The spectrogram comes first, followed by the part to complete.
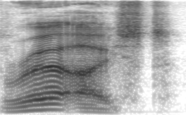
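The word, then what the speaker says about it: rygeost: Rye Ghost is pronounced approximately as Rur, and then Ost. Rur Ost.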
